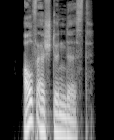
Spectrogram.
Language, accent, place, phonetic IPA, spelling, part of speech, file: German, Germany, Berlin, [ˈaʊ̯fʔɛɐ̯ˌʃtʏndəst], auferstündest, verb, De-auferstündest.ogg
- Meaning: second-person singular dependent subjunctive II of auferstehen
